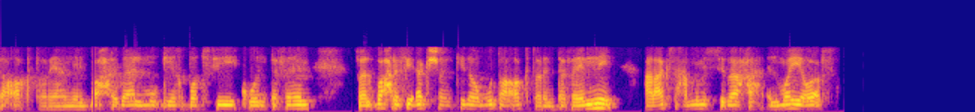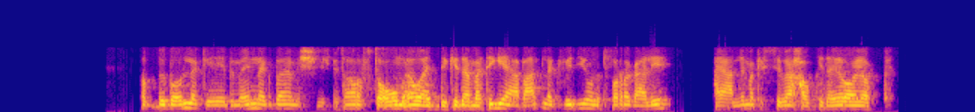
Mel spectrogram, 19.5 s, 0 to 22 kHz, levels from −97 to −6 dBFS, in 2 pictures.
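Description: At 0.92 s the speech drops out for a 20 ms gap, a short hole with abrupt edges. This is packet loss filled with silence: one packet's worth of audio never arrived, and the receiver played nothing in its place. The gap's length points to 20 ms packets. The narrow telephone band of the G.711 coding can be heard throughout.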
